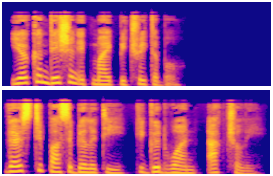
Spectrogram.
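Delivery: a hint of a measured physician delivering hopeful results; doctor on the phone. Doctor calling about test results.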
